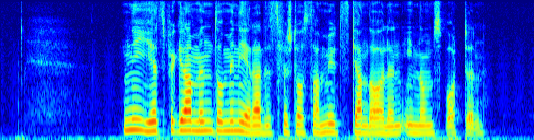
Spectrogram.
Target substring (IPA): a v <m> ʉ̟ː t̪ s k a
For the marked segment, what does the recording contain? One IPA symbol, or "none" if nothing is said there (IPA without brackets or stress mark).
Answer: m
